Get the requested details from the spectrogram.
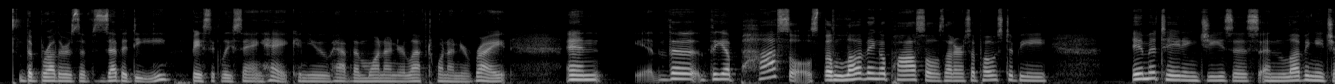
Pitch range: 150-195 Hz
